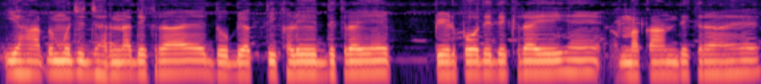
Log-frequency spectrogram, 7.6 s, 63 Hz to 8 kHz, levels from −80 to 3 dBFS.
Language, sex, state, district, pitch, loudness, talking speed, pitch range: Hindi, male, Madhya Pradesh, Katni, 120 Hz, -17 LUFS, 175 wpm, 115-120 Hz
